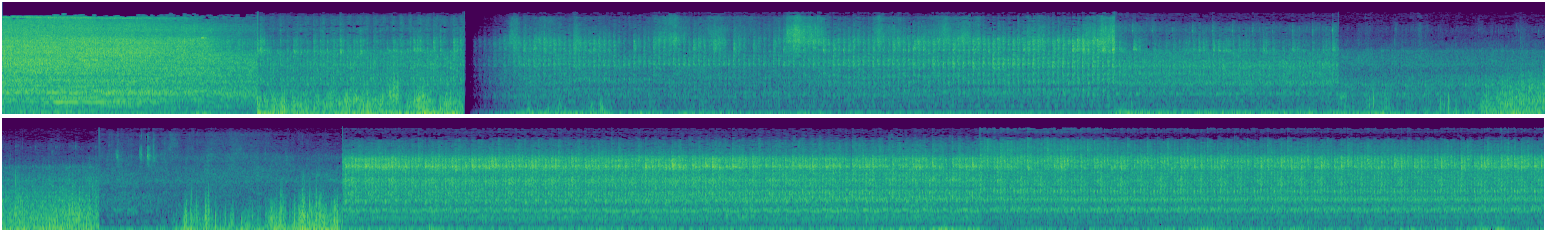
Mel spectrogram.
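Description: A fire engine driving past with its engine running, the sound broken by several abrupt cuts. Then fire trucks' engines idle steadily for about the last ten seconds.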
